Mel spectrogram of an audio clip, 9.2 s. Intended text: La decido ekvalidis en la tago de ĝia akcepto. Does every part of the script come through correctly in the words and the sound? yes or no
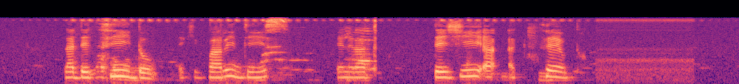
no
